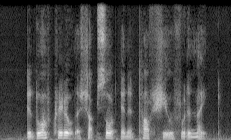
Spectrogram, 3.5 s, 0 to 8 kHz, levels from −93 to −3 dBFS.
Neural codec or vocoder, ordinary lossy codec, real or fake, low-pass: codec, 16 kHz, 1 kbps, FreqCodec, larger model; none; fake; none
